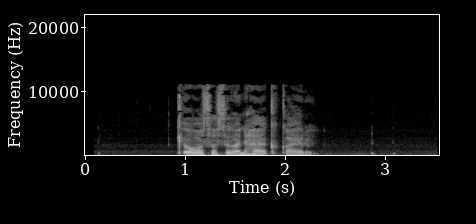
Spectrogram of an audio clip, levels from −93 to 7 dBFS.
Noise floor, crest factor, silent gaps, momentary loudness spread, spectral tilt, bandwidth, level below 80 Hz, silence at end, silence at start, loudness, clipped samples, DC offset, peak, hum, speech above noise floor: -72 dBFS; 22 dB; none; 11 LU; -4 dB/octave; 11.5 kHz; -84 dBFS; 1.3 s; 0.95 s; -30 LUFS; under 0.1%; under 0.1%; -10 dBFS; none; 43 dB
